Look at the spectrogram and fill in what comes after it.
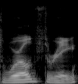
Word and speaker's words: WWW: During the events of the first game, the evil syndicate WWW, pronounced World 3.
